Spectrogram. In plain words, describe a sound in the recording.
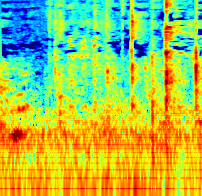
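A baby laughs close by.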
